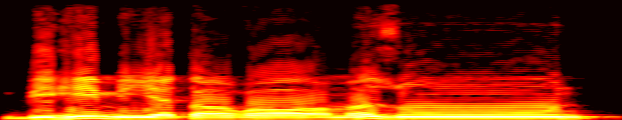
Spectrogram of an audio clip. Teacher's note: یعنی میم کو ظاہر کر کے پڑھیں گے۔ بہم یتغامزون، غین کو پر پڑھیں گے، غین حروف مستعلیہ میں سے ہے۔ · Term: اظہار شفوی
